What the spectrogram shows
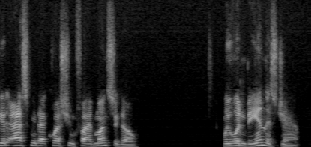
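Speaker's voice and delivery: ordinary talk, nothing marked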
